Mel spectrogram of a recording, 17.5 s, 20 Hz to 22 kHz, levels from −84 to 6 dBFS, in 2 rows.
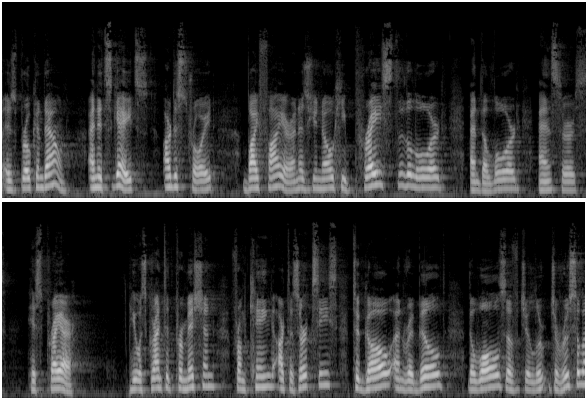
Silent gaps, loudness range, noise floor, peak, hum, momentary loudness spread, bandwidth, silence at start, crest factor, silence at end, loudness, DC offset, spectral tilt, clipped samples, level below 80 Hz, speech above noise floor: none; 4 LU; -61 dBFS; -4 dBFS; none; 12 LU; 15 kHz; 0 s; 20 dB; 0 s; -23 LUFS; under 0.1%; -6 dB/octave; under 0.1%; -60 dBFS; 38 dB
